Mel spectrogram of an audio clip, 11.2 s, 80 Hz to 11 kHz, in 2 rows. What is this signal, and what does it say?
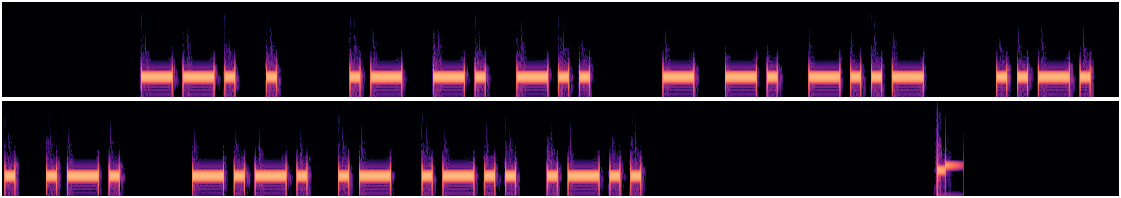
Morse code, heard as a keyed tone, about 23 wpm, 700 Hz. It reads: GE AND TNX FER CALL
